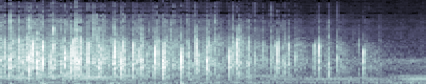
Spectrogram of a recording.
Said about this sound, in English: Praise the Lord. Let us clap to the Lord. Thank you so much.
